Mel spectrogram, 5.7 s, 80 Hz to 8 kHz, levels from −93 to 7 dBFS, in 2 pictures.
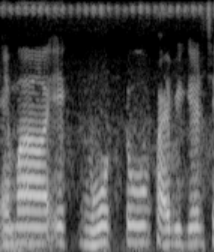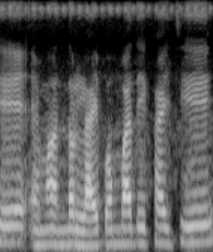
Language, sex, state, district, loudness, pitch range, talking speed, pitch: Gujarati, female, Gujarat, Gandhinagar, -19 LUFS, 175-195 Hz, 115 wpm, 185 Hz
